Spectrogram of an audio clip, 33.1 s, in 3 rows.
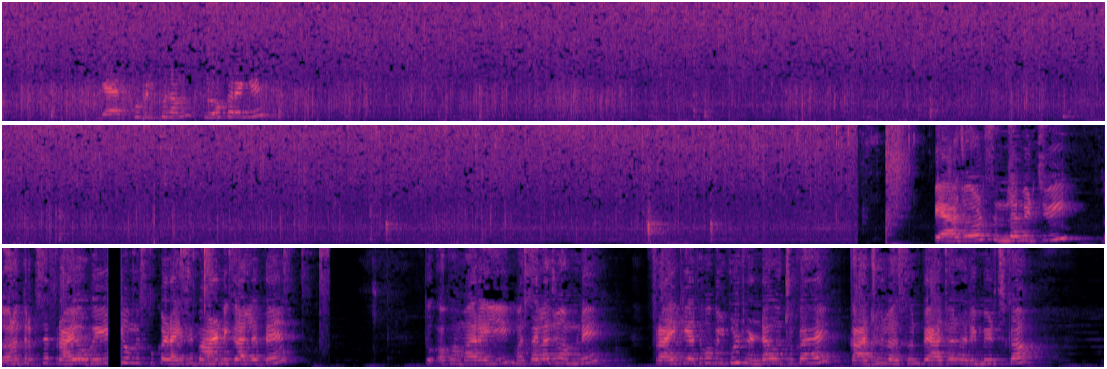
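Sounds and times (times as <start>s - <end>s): vegetables sizzling in oil: 0.0s - 19.6s.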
